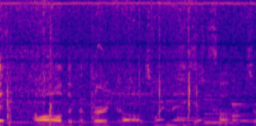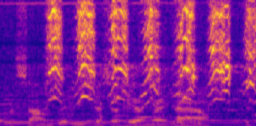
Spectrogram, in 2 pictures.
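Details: Female Phainopepla held in a mist net in the California desert in February gives loud, horrible screaming calls that imitate a Red-tailed Hawk; the bird is unhurt. Harsh, shrill screams repeat about three per second in the second half, over speech and background music.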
